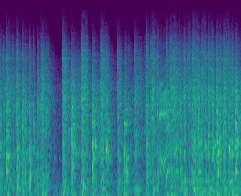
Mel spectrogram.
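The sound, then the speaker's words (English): Loud, rapid rattling of a door mixed with repeated heavy banging of a shoe on a metal bulkhead, a continuous clattering din for several seconds. “Now, when I start rattling the door, you start banging away at the bulkhead.”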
